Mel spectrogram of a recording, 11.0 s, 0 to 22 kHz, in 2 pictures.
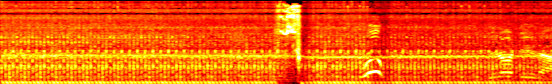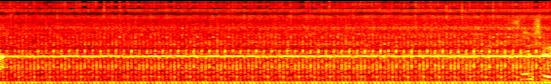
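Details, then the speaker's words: Front-damaged 2.0 Audi A3 saloon bought from Copart, a non-starter, now starting after a new throttle body was fitted, with many dash warning lights on. It settles into a steady, even diesel idle with a smooth rumble and regular clatter, no misses or hunting: normal idle. "running really good. Actually, I've got that to sort out as well, but seems like it's running all right."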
